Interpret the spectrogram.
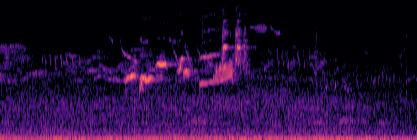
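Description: Faint chirps and short trills of small birds, a cluster of them about two to three seconds in, over a low steady background rumble.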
